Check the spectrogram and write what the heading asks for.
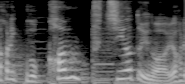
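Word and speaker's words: カ ン プ チ ア (កម្ពុជា): そうそうそう、あのー、だから現地の言葉でカンボジアっていう時はどっちかというと発音的にはカンプチアになるみたいですね。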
